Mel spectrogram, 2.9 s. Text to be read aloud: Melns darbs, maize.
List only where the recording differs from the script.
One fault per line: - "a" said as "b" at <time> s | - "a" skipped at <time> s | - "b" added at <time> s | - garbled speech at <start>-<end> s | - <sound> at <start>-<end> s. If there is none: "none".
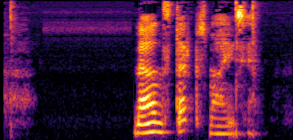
none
